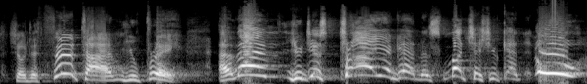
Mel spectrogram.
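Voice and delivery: high, loud crying shout; straining cry. Acted. Preacher acting out the third desperate prayer, crying shout. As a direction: push it out like a crushing weight.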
